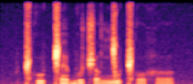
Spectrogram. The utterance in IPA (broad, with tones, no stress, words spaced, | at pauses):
ǁʰu˧ǁɛ˧bu˥t͡ʃʼɤ˩ ŋ͡ǀu˧ǁʰo˩hɤ˩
